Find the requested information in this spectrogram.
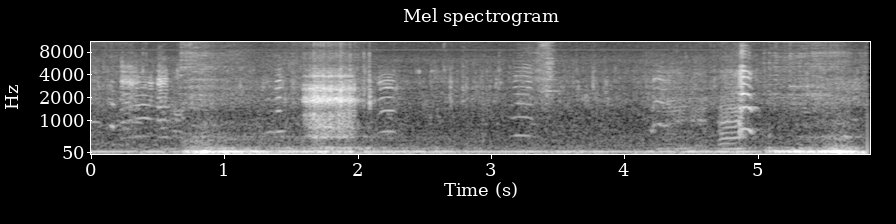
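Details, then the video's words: Evening feed of swans at Caerlaverock, many birds calling together: bright, trumpeting honks in quick bursts, with a strong burst near two seconds and scattered single notes, over deep wind buffeting. "Evening Swan Feed"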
